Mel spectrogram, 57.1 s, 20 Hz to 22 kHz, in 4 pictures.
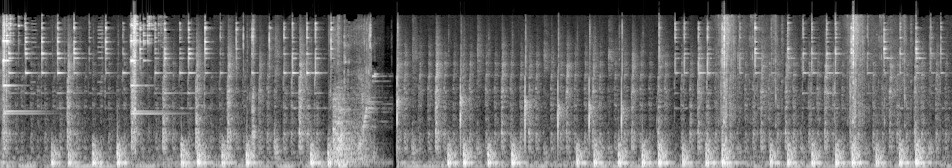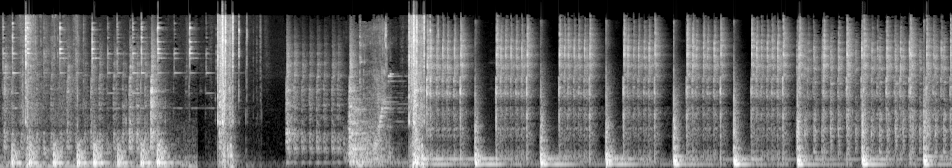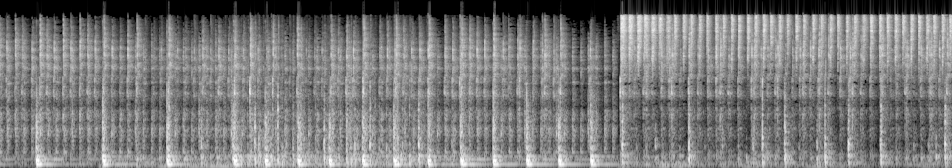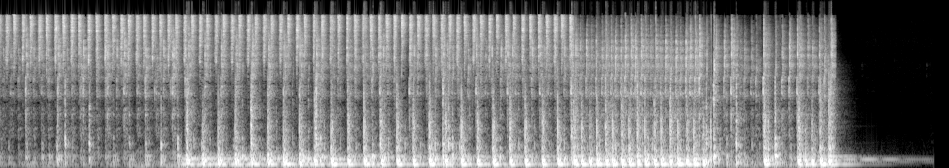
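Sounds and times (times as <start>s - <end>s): dense high rattle: 0.0s - 5.2s, 10.0s - 18.2s
percussion ensemble playing a beat: 0.0s - 5.3s, 6.0s - 17.3s, 20.5s - 55.4s.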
